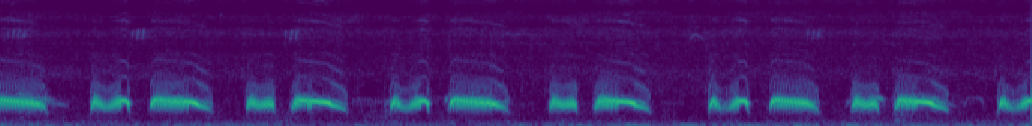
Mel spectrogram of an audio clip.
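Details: A spotted dove, said to be a mountain bird, keeps up a long ต่อกิ่ง sequence: about sixteen mellow coos in fairly regular pulses, short notes and longer downward-curving ones alternating.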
